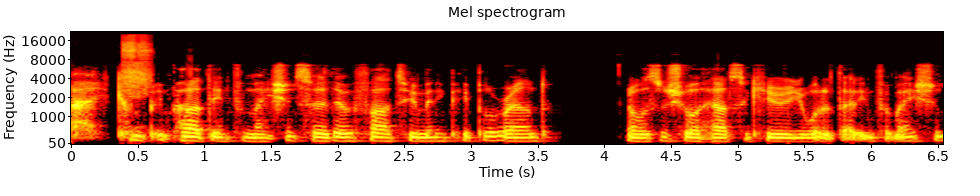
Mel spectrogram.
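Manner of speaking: speaking very quietly, hushed. Game master voicing a man who leans in to talk to g, speaking very quietly. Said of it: "leans in to talk to you very quietly".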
